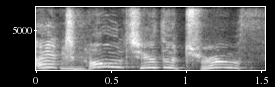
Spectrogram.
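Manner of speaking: very high, squeaky little cartoon voice. Voicing a book character during a story recap: sounding like Mickey Mouse. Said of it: "Why do you sound like Mickey Mouse?".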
